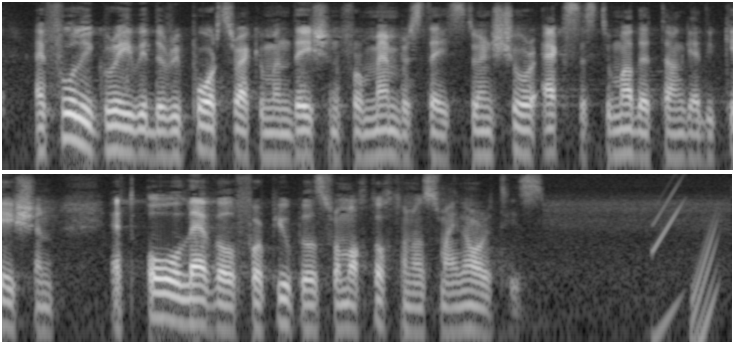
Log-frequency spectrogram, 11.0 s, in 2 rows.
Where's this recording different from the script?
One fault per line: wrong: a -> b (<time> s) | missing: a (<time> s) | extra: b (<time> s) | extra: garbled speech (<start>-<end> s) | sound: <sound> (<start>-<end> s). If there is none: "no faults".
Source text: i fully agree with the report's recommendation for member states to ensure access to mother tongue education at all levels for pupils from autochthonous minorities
sound: chirp (10.4-10.9 s)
